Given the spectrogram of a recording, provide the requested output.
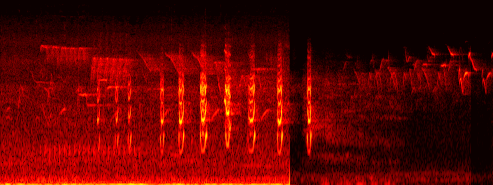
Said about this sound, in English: one morning we ended up completely surrounded by gobbling toms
